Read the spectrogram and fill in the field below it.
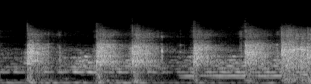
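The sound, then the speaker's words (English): A stone smashes against an old rusty lock on a tomb door in about five sharp, loud metallic blows at uneven intervals, each clank ringing briefly before the next strike, with no voices. “Smashed the lock.”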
